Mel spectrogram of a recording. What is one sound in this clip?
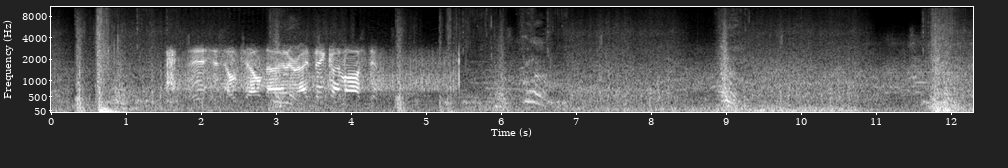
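A heavy body lands with a loud thud.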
